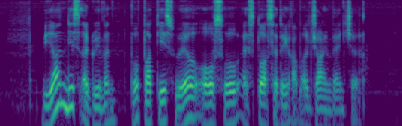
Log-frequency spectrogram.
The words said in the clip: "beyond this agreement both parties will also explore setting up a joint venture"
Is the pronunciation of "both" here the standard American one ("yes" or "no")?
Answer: no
